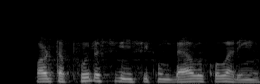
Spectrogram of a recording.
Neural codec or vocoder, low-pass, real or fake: vocoder, 44.1 kHz, 128 mel bands, Pupu-Vocoder; 3.6 kHz; fake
